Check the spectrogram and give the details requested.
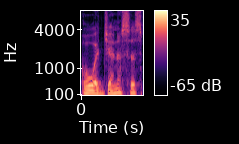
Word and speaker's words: Oogenesis: do that first okay so we'll talk about Oh a Genesis pronounce Oh Jen yeah like egg assists or Genesis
